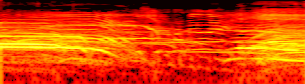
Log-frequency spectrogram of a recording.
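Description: Crowd at an outdoor lumberjack show cheering loudly for a competitor named Johnny, whoops and shouts with children's high voices rising and falling, fairly close.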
